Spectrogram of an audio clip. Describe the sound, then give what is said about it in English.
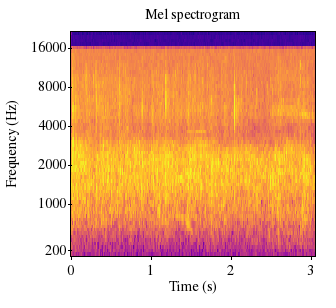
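An audience claps their hands to the Lord in praise, a dense, steady wash of many overlapping claps that holds at an even, fairly loud level for about three seconds with no voices. “It's everybody to clap our hands to the Lord.”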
